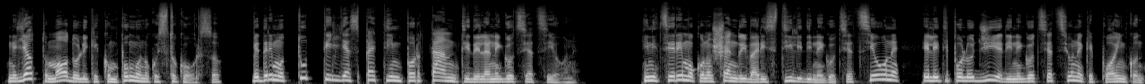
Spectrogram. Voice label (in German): it elearning, italienisch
